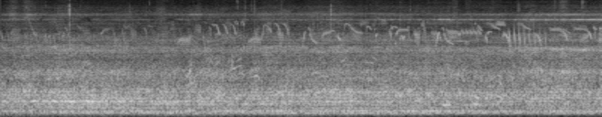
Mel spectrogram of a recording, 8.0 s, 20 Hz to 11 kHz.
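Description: Boeing Stearman biplane's Pratt & Whitney R-985 nine-cylinder radial engine running steadily as the plane flies by, growing a little louder in the first second.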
